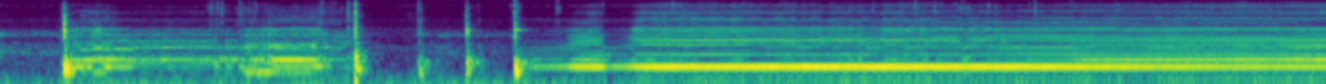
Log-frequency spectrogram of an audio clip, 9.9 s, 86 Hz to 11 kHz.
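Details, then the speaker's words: 175 W mercury vapor ballast whose coil winding lead broke inside the spool and was pushed back in: a few handling clicks, then a steady low electrical hum holds as the loose lead is pressed and the bulb flickers; poor winding connection. "when I actually push on this and it makes a better connection you can actually hear the hum and also when I did that the light bulb wanted to come on I saw it flicker"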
